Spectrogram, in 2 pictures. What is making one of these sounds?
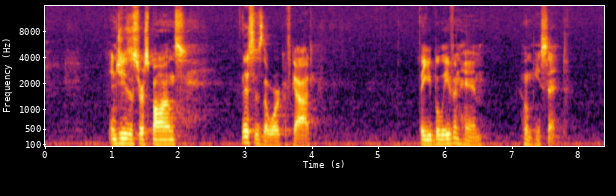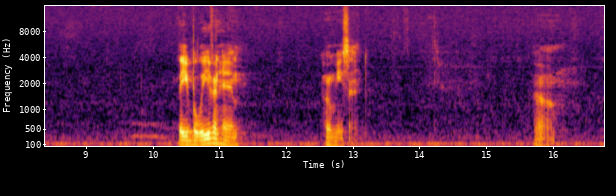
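A young man speaks calmly into a microphone, in short phrases with pauses, in a room with a slight echo.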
